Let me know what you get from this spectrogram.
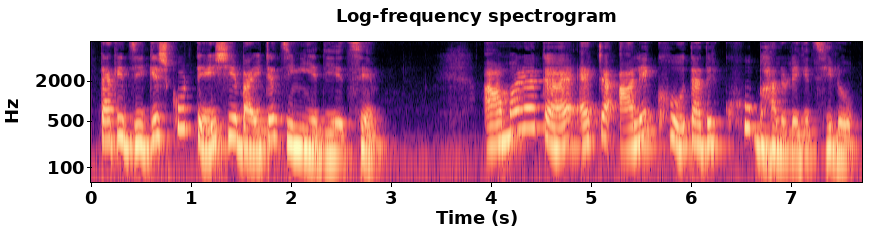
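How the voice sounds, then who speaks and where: A woman's voice: fairly high pitch, a little mellow. A woman reading a mystery story as scripted audiobook narration.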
